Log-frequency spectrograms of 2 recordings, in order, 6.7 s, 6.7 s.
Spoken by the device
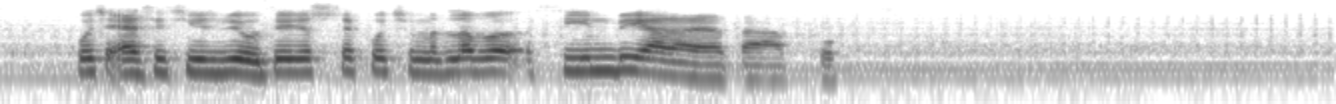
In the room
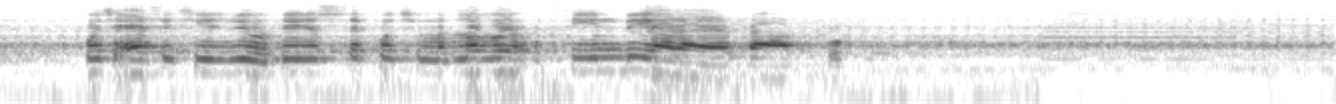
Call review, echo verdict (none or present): present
